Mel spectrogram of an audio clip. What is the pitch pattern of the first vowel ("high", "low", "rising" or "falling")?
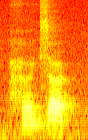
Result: low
